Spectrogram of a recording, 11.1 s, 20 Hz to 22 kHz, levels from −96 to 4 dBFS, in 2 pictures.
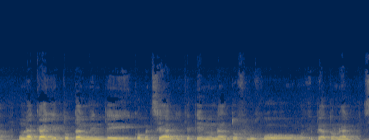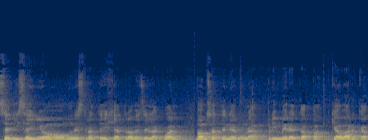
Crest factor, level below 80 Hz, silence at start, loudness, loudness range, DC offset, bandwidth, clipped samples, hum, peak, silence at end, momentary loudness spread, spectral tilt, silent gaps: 18 dB; -46 dBFS; 0 s; -26 LUFS; 4 LU; under 0.1%; 10.5 kHz; under 0.1%; none; -8 dBFS; 0 s; 9 LU; -8.5 dB/octave; none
